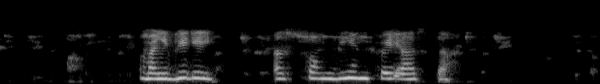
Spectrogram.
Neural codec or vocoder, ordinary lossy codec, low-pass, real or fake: codec, 24 kHz, 3 kbps, HILCodec; AAC, 32 kbps; 5.4 kHz; fake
